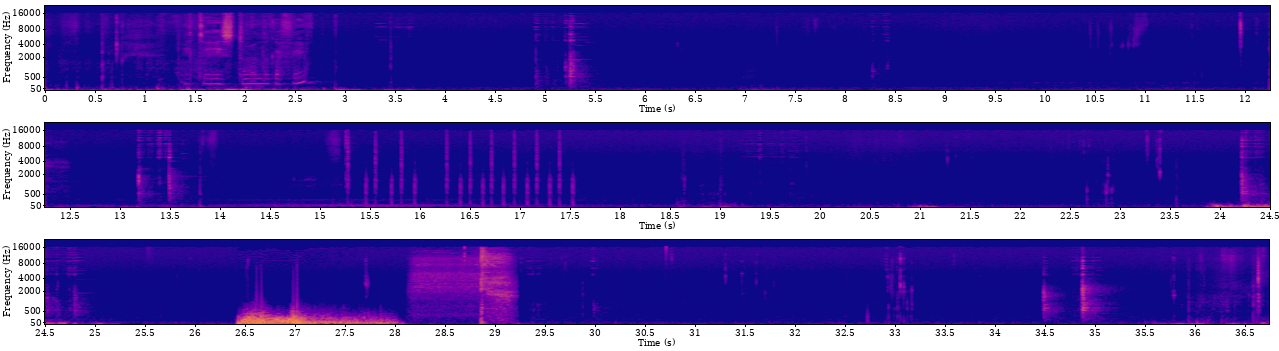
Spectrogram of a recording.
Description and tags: A woman takes a sip of coffee three times, the last one is better!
